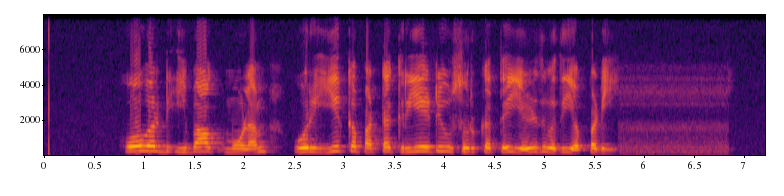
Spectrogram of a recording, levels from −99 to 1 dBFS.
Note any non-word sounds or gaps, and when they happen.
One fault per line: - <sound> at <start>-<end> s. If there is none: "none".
none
